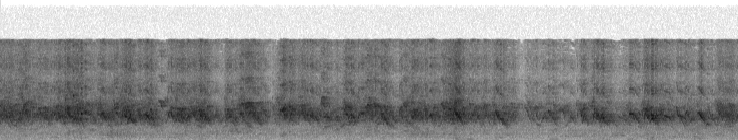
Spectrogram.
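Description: Many small birds chirping at once in a steady, dense chatter of short high notes.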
